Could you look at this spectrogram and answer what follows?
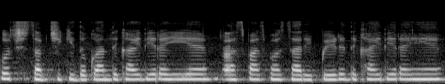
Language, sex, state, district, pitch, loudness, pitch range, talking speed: Hindi, female, Chhattisgarh, Rajnandgaon, 235 Hz, -15 LUFS, 225-240 Hz, 215 wpm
